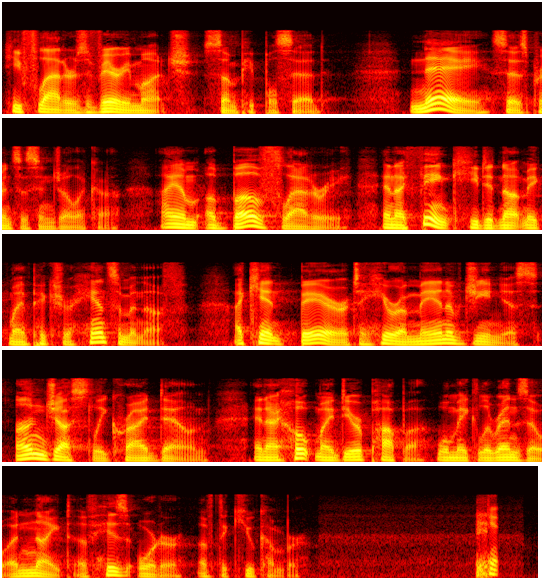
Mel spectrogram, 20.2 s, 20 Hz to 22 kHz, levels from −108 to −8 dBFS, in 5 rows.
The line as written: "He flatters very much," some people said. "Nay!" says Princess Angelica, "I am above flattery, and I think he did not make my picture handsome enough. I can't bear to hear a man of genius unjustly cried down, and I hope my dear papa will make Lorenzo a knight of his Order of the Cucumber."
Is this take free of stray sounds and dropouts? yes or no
no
